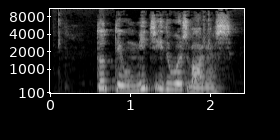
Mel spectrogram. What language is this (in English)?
Catalan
